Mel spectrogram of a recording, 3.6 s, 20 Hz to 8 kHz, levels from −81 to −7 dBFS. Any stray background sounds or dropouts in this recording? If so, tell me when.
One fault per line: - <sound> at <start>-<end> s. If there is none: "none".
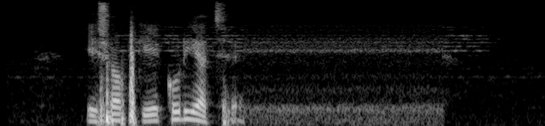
none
